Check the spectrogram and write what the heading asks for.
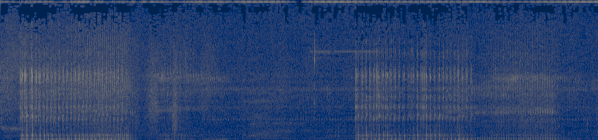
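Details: Snoring from bulldogs.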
